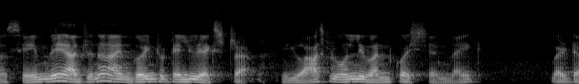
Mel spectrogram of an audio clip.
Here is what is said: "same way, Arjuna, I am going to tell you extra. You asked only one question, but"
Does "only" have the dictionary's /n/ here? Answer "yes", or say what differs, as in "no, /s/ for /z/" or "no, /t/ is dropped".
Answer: yes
